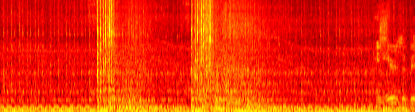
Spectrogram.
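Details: Harley trike from a before-and-after comparison of a new cam and lifters install: deep, loping V-twin idle with steady, even pulses and a couple of light throttle blips, nothing uneven. Normal, healthy idle.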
